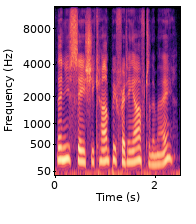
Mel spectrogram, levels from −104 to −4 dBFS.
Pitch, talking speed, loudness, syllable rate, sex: 190 Hz, 240 wpm, -15 LUFS, 5.3 syllables/s, female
